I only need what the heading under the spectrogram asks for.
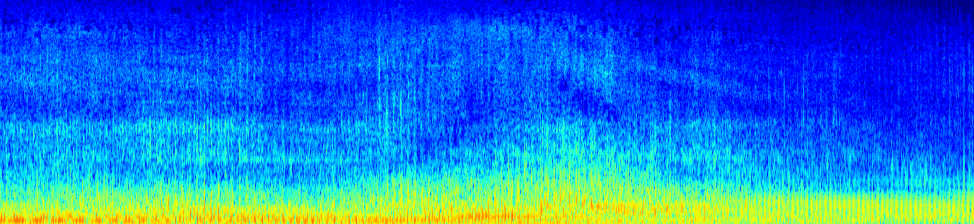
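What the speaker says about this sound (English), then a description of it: "a short tactical takeoff for the Bronco" A Bronco turboprop aircraft roars through a short tactical takeoff at an airshow in Leszno, a loud, steady propeller and engine drone that swells and slowly shifts in pitch as it climbs away.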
